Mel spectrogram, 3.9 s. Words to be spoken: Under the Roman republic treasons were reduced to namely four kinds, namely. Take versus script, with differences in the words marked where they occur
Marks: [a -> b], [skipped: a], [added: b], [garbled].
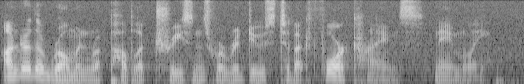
Under the Roman republic treasons were reduced to [namely -> but] four kinds, namely.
